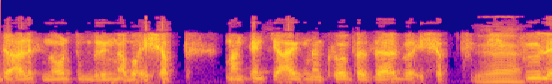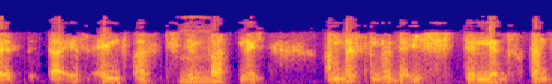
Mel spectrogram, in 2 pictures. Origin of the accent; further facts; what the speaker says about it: Turkey; German is a second language; now in Germany; Ja, ich komme aus Türkei.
